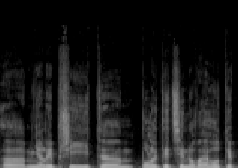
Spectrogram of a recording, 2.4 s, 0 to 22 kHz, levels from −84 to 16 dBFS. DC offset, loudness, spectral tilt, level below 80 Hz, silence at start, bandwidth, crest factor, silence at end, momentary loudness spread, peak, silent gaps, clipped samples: under 0.1%; -23 LUFS; -6 dB/octave; -56 dBFS; 0 s; 14 kHz; 14 dB; 0.05 s; 3 LU; -8 dBFS; none; under 0.1%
